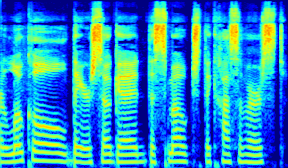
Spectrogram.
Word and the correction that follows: Käse: I hope I'm saying that right. – Yeah, Käse. Because it has an umlaut.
